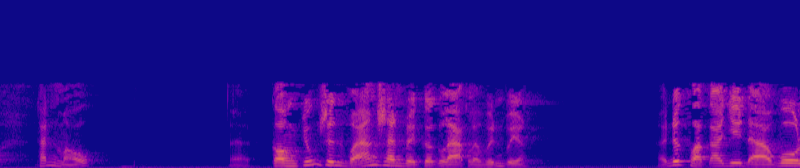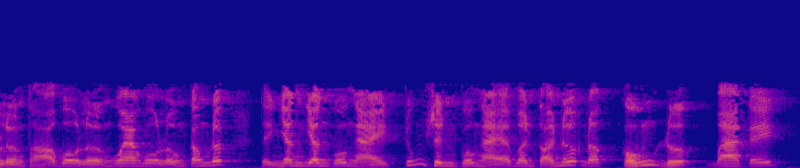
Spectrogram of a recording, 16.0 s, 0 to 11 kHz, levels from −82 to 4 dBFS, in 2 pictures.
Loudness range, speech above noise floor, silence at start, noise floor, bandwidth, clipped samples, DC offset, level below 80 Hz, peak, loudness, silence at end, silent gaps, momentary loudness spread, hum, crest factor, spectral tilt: 3 LU; 35 dB; 0 s; -72 dBFS; 5.8 kHz; under 0.1%; under 0.1%; -74 dBFS; -18 dBFS; -37 LUFS; 0.2 s; none; 11 LU; none; 22 dB; -0.5 dB/octave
